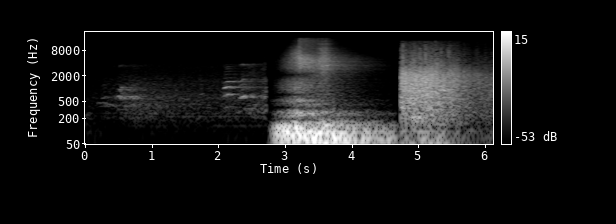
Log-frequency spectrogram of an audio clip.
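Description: Applause breaks out in the European Parliament in Strasbourg, a broad loud wash of clapping from a large chamber that swells in and stays strong, preceded by faint murmuring voices.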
